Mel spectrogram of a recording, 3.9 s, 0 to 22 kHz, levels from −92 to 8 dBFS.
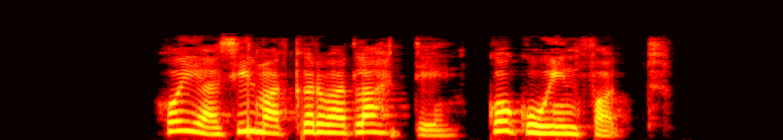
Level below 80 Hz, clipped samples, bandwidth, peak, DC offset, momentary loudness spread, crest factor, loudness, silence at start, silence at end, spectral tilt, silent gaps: -60 dBFS; under 0.1%; 7.8 kHz; -2 dBFS; under 0.1%; 12 LU; 16 dB; -17 LUFS; 0.85 s; 0.6 s; -5 dB/octave; 2.41-2.45 s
